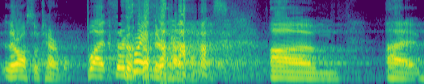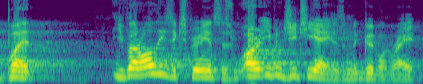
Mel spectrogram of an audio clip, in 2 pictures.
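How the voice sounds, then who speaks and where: A man's voice: fairly high pitch, fairly bright tone. A man speaking as a panelist in a casual live debate, informal and emphatic. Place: large convention panel room with microphones. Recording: very reverberant hall, live panel.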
